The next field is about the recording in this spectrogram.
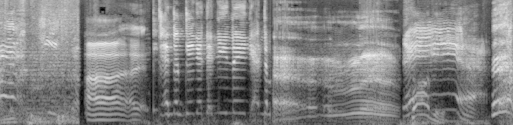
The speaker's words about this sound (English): He just has the weirdest little squeaks that come out of him.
